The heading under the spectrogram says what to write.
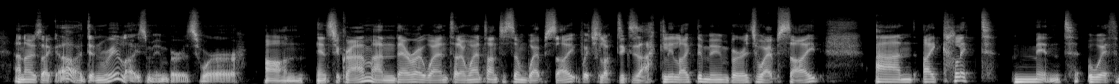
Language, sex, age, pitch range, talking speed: English, male, 40-59, 95-120 Hz, 180 wpm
